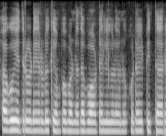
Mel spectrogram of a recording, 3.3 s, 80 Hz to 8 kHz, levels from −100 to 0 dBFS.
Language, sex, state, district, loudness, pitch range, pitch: Kannada, female, Karnataka, Bidar, -16 LUFS, 195-205 Hz, 195 Hz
